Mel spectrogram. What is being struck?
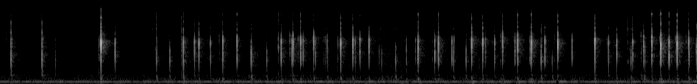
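Mechanical keyboard with plastic keycaps.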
